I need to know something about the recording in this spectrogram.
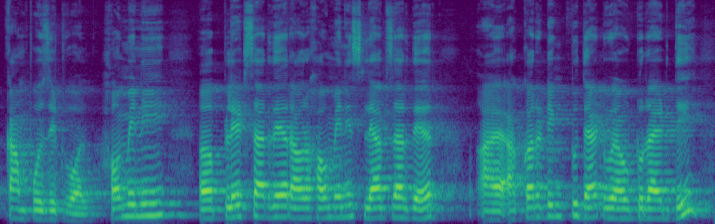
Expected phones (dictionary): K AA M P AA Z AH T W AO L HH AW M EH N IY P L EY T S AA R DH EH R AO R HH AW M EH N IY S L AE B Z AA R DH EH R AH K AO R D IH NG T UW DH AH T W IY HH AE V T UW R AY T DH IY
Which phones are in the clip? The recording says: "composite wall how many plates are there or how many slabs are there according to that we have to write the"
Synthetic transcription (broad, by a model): K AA M P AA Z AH T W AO L HH AW M EH N IY P L EY T S AA R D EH R AO R HH AW M EH N IY S L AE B S AA R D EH R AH K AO R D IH NG T UW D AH T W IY HH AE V T UW R AY T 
